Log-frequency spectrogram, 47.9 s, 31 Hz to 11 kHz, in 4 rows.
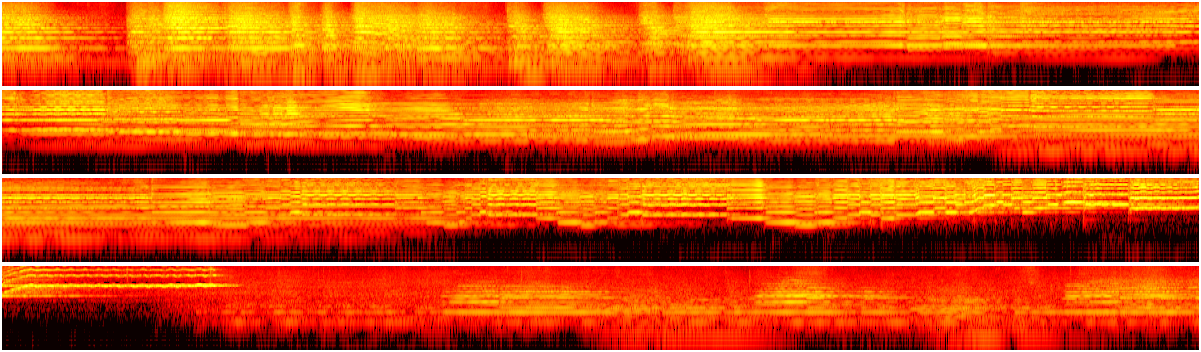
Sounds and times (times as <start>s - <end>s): Violin, fiddle: 0.0s - 45.1s
Classical music: 0.0s - 47.8s
Orchestra: 0.0s - 47.8s.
